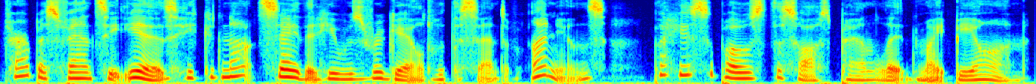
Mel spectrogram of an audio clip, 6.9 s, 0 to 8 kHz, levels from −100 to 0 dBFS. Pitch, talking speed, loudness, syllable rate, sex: 200 Hz, 225 wpm, -19 LUFS, 5.3 syllables/s, female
